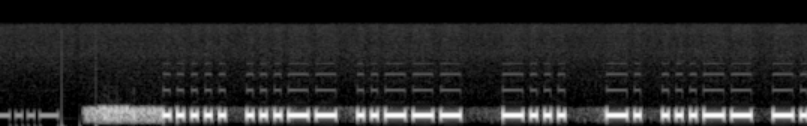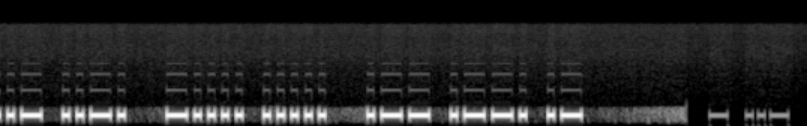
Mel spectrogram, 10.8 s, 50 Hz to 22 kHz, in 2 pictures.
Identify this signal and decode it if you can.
Morse code, heard as a keyed tone, about 27 wpm, 410 Hz. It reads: 532 B N3XF 65 WPA
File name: contests / CW-SS-k5tr- -0400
